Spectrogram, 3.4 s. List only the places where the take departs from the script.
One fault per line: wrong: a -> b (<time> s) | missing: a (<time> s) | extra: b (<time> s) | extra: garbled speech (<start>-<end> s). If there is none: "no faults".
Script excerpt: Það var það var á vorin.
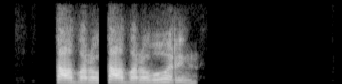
no faults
